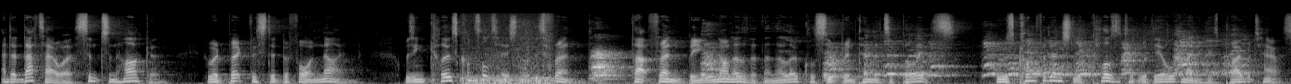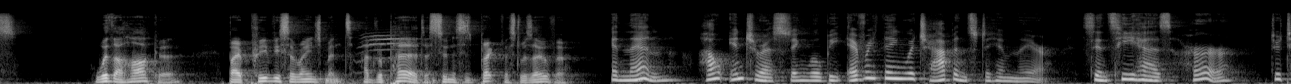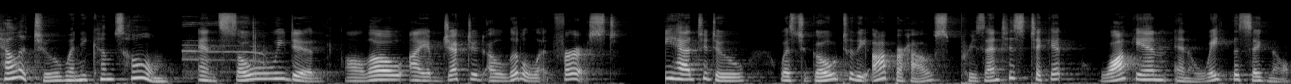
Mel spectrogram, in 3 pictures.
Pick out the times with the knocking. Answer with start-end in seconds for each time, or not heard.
not heard.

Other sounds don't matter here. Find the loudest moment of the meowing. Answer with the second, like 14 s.
5 s.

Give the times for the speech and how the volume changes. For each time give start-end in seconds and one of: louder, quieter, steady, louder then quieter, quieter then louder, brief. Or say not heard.
0.0-13.1 steady
13.8-38.6 steady.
